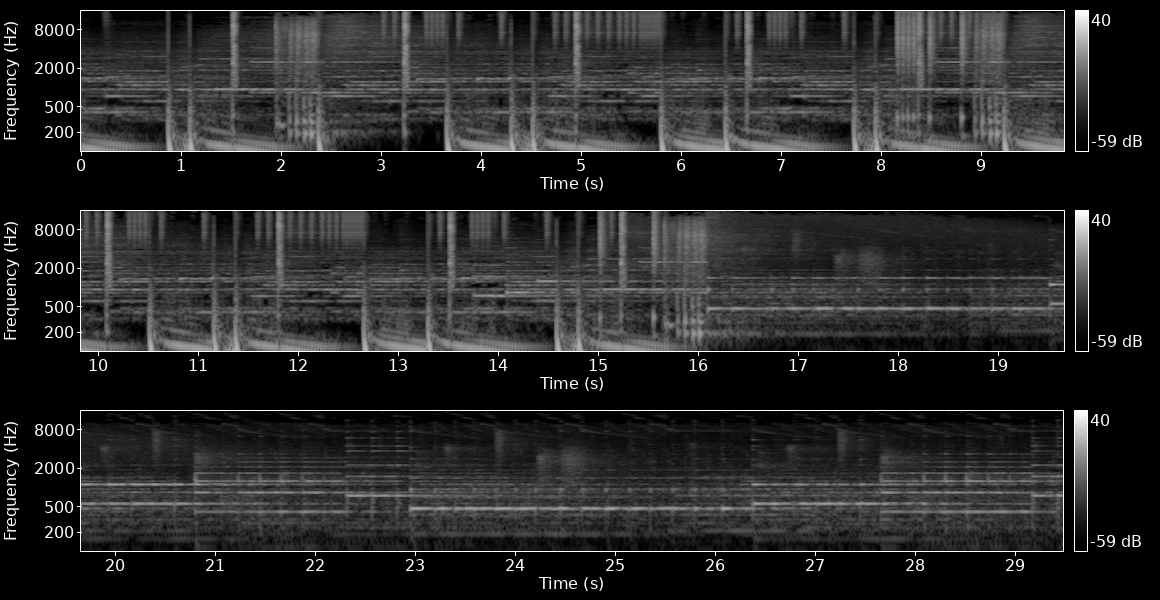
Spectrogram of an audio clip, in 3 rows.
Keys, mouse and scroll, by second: 3.3 ctrl+Page_Down, 5.7 click, 8.2 ctrl+Page_Down, 10.9-16.9 drag, 14.5 typing, 16.9 right click, 18.0 click, 20.7-21.0 scroll up 1, 21.3 typing, 22.8 click, 23.3-23.7 scroll up 1, 25.3-26.9 ctrl+shift+drag, 27.5-27.8 scroll up 1.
